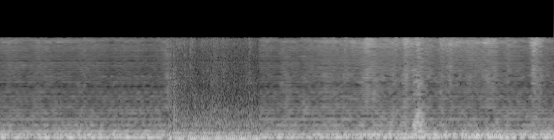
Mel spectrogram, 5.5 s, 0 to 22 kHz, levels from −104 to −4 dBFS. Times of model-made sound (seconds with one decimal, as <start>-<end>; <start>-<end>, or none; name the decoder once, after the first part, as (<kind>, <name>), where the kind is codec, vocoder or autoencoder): 0.0-1.7 (vocoder, HiFi-GAN); 2.6-5.5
